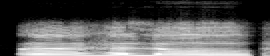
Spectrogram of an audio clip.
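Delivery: slow, high, goofy drawn-out hello; imitating friend. Big teammate greeting a stranger's baby, slow goofy hello. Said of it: "and he's like".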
